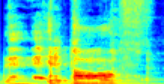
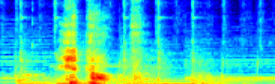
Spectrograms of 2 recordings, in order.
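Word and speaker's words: hiccough: sound like no dolly is it hit off no no you're all wrong are you even paying attention this word is hiccup hiccup go on say it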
